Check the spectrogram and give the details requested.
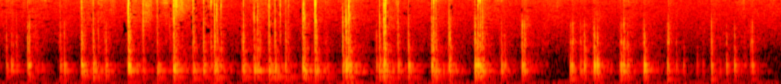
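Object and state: Whole watermelon.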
